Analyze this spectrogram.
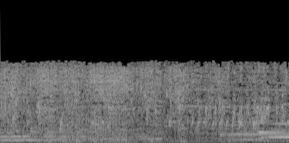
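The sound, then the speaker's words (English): A scuba diver wearing an air tank, mask and flippers goes over the side of a boat at the edge of a coral outcropping and plunges into the water, followed by a steady, loud rush of churning, bubbling water that fills the whole stretch with no talking. “And then I went on over the side.”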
